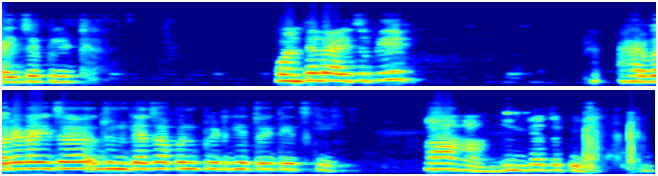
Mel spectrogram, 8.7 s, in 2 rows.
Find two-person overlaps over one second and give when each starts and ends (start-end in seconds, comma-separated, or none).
none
